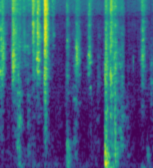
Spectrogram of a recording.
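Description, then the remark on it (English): A puppy pants in quick, breathy bursts with small whimpers, followed by one louder, fuller whine before the panting resumes softly. “Oh, I'm just bringing a little puppy in.”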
